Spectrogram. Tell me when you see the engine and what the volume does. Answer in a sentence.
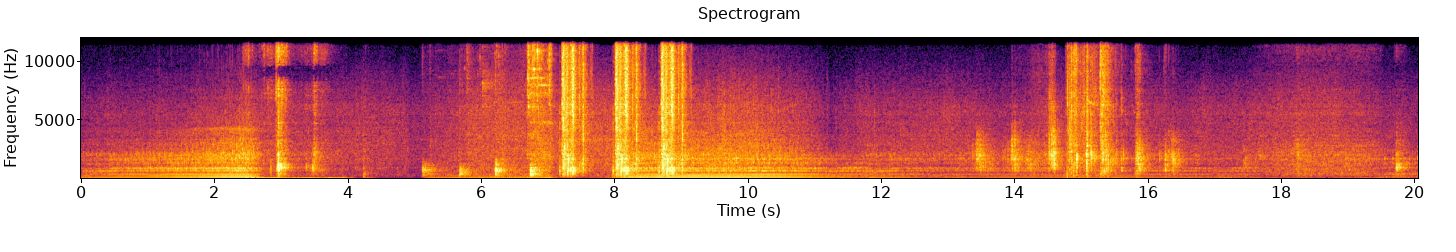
You can hear the engine briefly from 0.0 to 2.8 s; and from 7.9 to 20.0 s, getting quieter.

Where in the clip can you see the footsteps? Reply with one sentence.
The footsteps can be heard from 2.5 to 9.1 s and from 13.2 to 20.0 s.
